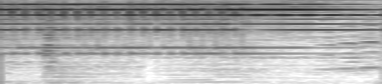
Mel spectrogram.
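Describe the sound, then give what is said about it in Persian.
A mobile phone rings with a bright, shimmering electronic tone that pulses rapidly and steadily. It is fairly loud, and no one speaks. “شوهر رو خاموش کن این موبایل دیگه درست نیست”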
